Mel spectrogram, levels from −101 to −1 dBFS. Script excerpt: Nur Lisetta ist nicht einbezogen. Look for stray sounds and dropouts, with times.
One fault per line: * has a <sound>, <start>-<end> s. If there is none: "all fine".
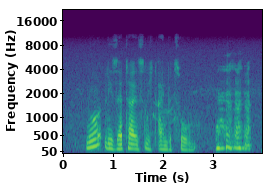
* has a laugh, 3.0-3.8 s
